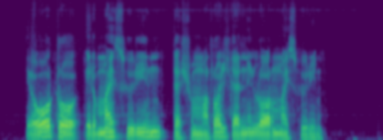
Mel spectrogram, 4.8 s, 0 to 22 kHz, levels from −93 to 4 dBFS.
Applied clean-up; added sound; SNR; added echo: neural mask model DeepFilterNet 3.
